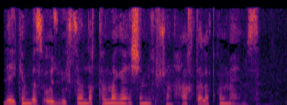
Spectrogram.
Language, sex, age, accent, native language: Uzbek, male, 18-24, Qashqadaryo, Uzbek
